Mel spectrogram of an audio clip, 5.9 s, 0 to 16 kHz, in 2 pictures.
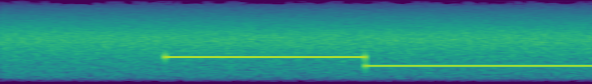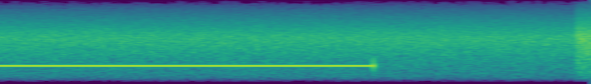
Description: Two-tone page, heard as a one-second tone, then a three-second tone, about 1220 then 810 Hz, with a squelch burst at the end.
